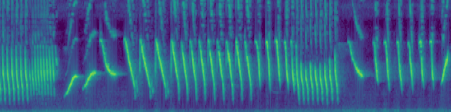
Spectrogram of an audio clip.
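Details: A Belgian canary sings a buzzy opening trill, then a rapid rhythmic string of sharp descending whistled notes, a rolling section and more spaced slurred phrases, all high-pitched and loud.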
